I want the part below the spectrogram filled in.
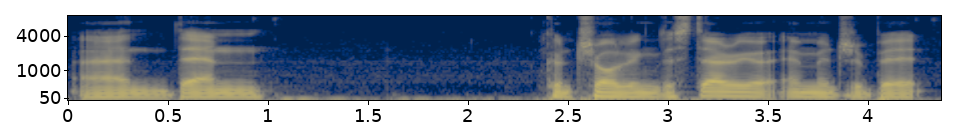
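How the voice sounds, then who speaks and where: A young Austrian man with a German accent talks slowly in a deep, smooth voice. He explains music production in a relaxed, hesitant way, with many ums and uhs. He speaks close to a studio microphone in a small home studio. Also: dry recording. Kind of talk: tutorial walkthrough. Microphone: studio mic on boom arm with headphones.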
